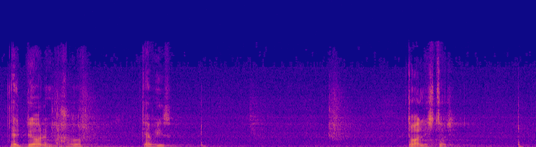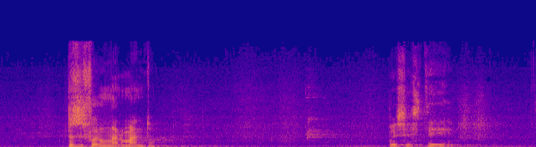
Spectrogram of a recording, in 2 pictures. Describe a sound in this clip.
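An elderly man speaks calmly into a microphone, in short bursts with pauses, in an echoing hall.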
